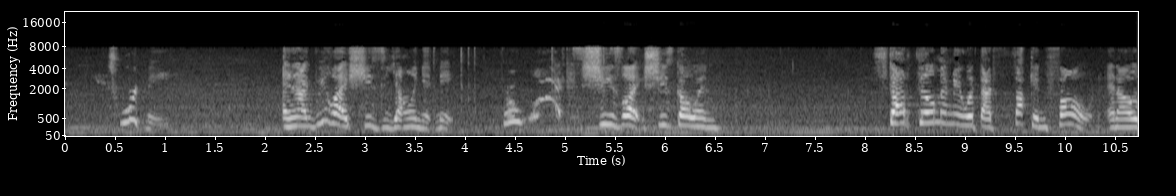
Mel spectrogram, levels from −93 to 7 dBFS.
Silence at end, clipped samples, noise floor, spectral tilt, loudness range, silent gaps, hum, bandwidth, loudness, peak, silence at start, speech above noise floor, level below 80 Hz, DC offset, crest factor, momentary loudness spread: 0 s; under 0.1%; -47 dBFS; -2 dB/octave; 3 LU; none; none; 8 kHz; -21 LUFS; 0 dBFS; 0.1 s; 26 dB; -72 dBFS; under 0.1%; 22 dB; 18 LU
